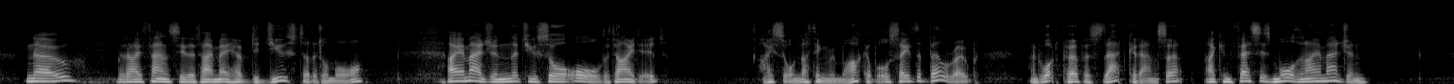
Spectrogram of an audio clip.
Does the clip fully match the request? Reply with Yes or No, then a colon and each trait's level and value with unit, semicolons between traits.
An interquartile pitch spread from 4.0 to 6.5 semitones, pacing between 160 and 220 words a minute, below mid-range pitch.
Yes: average, 4.8 semitones; average, 175 wpm; low, 120 Hz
